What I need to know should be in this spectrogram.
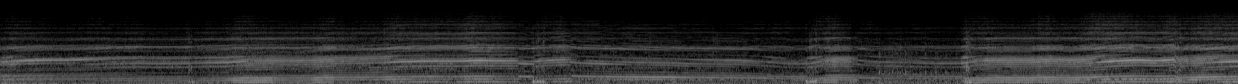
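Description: A motorcycle engine roars at high revs, dropping in pitch with each gear change.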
